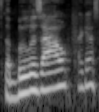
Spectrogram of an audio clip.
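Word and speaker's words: Bulezau: And those were the, I'm going to say it wrong again, but it's the Bulazau, I guess. Bulazau.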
